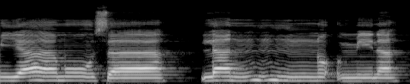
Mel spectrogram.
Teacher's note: سین کے اوپر جو ہے کڑا آیا ہے اور یا پر حرکت نہیں ہے، یا کو نہیں پڑھنا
